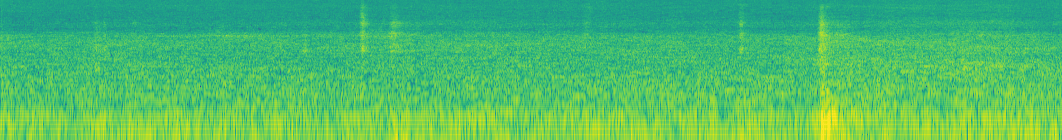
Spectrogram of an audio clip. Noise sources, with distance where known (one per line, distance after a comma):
background noise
